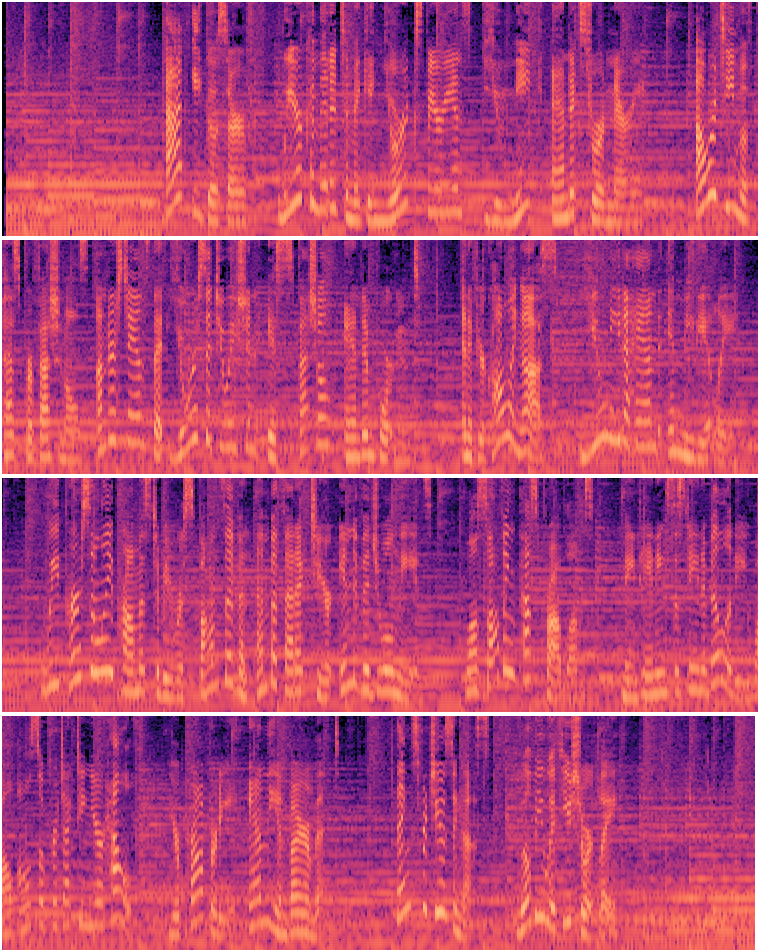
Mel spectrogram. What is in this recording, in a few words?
Message On Hold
